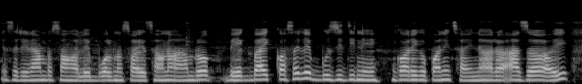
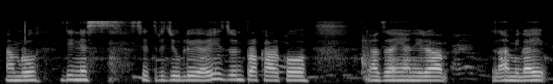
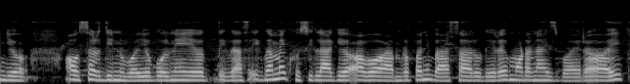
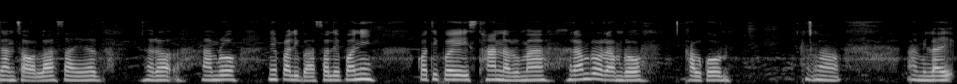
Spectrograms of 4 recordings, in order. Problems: none marked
